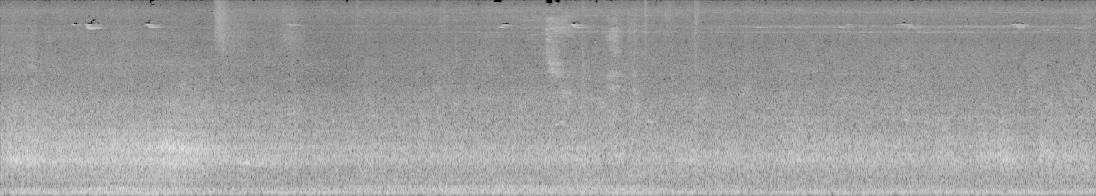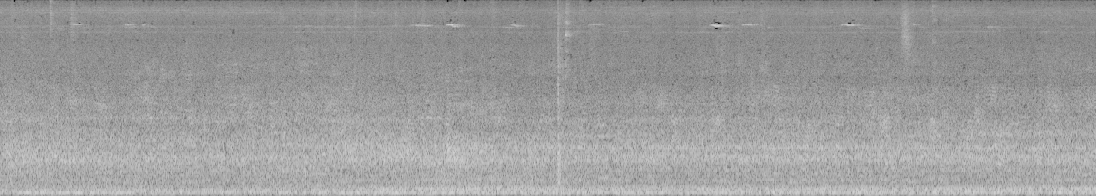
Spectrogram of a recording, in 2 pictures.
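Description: Inside a Hyundai Rotem R-Train electric multiple unit running at speed: steady low rumble of the wheels on the rails and the running gear, with a higher hum that stands out in the first few seconds.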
